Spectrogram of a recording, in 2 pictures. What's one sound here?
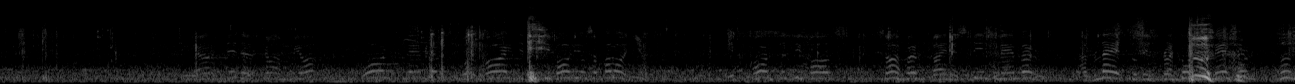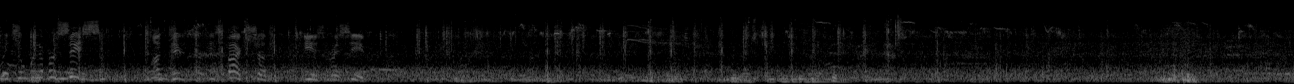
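Footsteps patter quickly over tiles and stone.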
